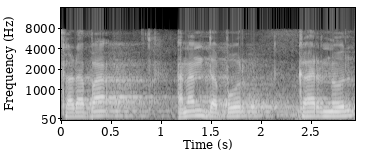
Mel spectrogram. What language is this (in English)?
Sanskrit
